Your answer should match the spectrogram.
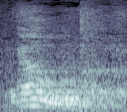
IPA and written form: ˈeɫbəʊ (elbow)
